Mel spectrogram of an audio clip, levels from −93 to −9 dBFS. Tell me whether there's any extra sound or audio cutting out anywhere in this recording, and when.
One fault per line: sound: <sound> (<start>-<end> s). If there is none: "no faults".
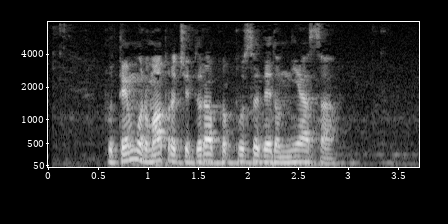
no faults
